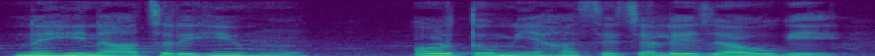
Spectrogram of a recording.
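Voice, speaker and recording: A woman voicing a hot-tempered young bride in a storybook, delivered evenly and flatly. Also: on the high side, unhurried, lightly acted. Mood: angry.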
